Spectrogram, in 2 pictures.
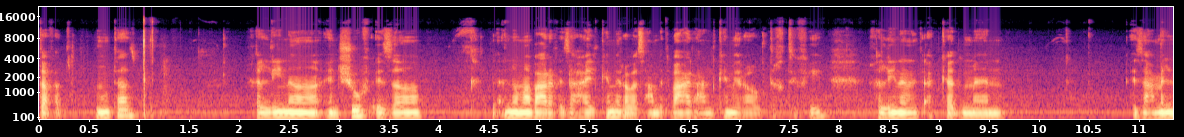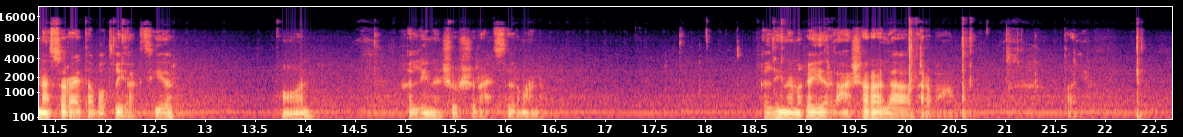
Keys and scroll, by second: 1.0 Escape, 20.0 4, 22.3 p.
